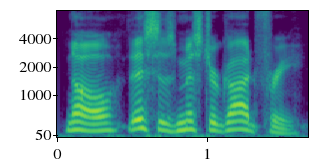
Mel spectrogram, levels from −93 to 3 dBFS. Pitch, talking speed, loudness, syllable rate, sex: 165 Hz, 180 wpm, -16 LUFS, 4.0 syllables/s, male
